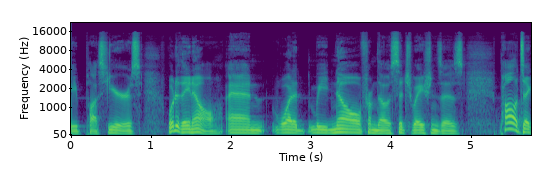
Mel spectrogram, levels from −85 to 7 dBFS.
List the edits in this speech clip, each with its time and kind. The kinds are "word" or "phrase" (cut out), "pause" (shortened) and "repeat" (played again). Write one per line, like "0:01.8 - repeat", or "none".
none

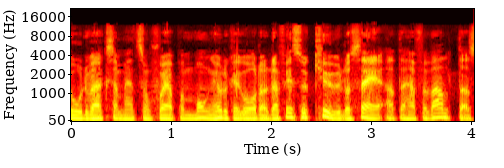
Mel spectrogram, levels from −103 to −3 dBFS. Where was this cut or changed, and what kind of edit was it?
none

